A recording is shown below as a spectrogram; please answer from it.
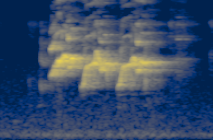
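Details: Male cockatiel calling during mating behaviour: a single harsh, drawn-out squawking whistle of a bit over one second, rising and wavering in two parts.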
